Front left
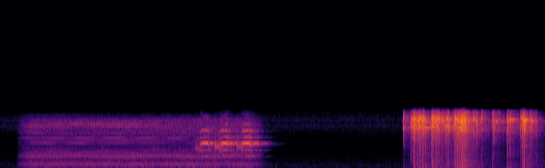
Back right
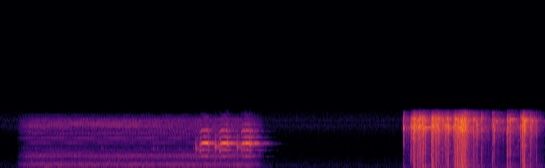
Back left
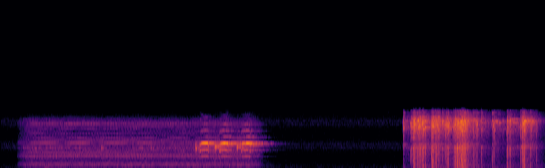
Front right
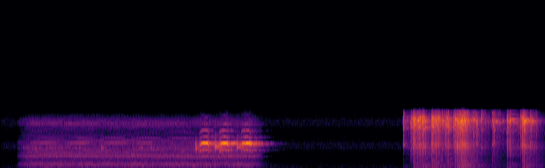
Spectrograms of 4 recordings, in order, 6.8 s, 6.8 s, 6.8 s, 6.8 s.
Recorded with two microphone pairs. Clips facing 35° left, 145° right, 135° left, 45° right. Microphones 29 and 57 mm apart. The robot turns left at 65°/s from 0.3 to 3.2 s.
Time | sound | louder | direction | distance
2.4 | a bird | back right 4 dB, front right 3 dB | 175° right | 1.4 m
5.0 | a dropped coin | back right 3 dB, back left 6 dB | 170° left | 0.5 m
